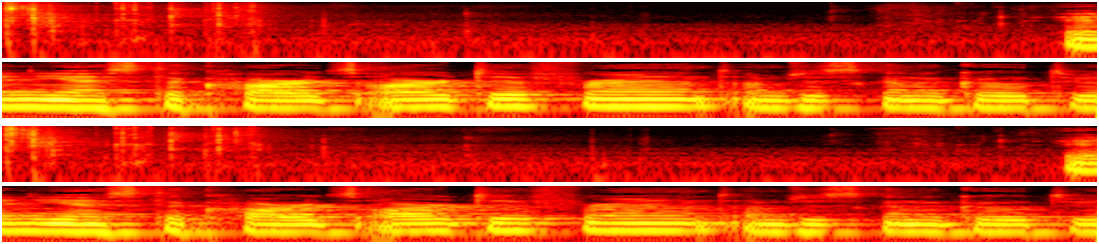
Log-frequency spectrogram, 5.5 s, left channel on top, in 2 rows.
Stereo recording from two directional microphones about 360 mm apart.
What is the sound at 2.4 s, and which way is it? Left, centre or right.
Speech, centre.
